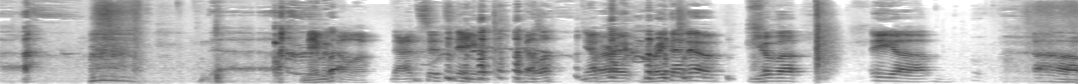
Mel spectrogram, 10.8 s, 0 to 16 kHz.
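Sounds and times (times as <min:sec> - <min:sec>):
person's voice imitating the croak of a giant salamander: 0:00.0 - 0:00.4, 0:02.0 - 0:02.8
speech: 0:03.1 - 0:08.1, 0:08.7 - 0:09.4, 0:10.3 - 0:10.7
laughter: 0:04.2 - 0:07.5.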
